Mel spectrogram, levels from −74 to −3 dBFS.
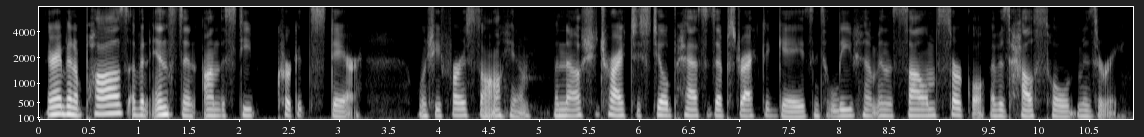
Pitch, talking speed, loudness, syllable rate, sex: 160 Hz, 220 wpm, -20 LUFS, 5.3 syllables/s, female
